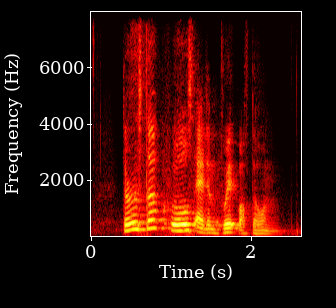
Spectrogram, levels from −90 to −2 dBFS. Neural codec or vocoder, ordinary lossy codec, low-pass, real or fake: codec, 16 kHz, 0.5 kbps, X-Codec, HuBERT features, trained on balanced general audio; none; none; fake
